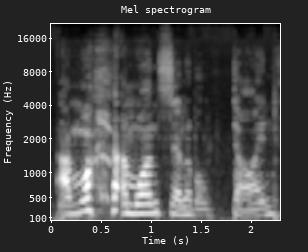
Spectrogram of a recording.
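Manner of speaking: "down" in a Northern Irish accent, like "dine"; Northern Irish vowel on "down". Shown as a demonstration. Co-host laughs at own mistake, Northern Irish accent.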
